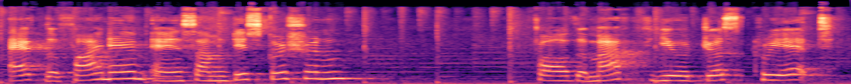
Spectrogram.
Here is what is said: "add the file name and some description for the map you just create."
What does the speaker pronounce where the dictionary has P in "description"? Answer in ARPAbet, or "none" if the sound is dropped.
none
